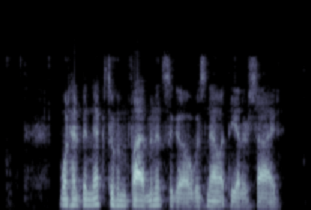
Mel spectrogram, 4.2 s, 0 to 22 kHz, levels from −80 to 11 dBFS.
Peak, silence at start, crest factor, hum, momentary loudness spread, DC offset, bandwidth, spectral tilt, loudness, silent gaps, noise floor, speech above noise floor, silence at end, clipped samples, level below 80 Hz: 0 dBFS; 0.8 s; 20 dB; none; 9 LU; under 0.1%; 7.8 kHz; -6.5 dB/octave; -19 LUFS; none; -53 dBFS; 35 dB; 0.45 s; under 0.1%; -54 dBFS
